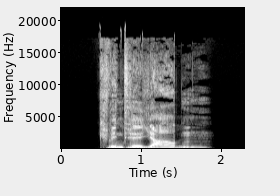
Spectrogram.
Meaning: plural of Quintilliarde
- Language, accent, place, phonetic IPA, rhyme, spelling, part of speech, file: German, Germany, Berlin, [kvɪntɪˈli̯aʁdn̩], -aʁdn̩, Quintilliarden, noun, De-Quintilliarden.ogg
